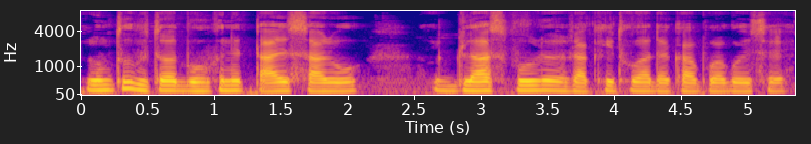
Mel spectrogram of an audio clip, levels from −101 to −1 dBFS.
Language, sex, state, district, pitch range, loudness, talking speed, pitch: Assamese, male, Assam, Sonitpur, 115-135 Hz, -17 LUFS, 135 wpm, 125 Hz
